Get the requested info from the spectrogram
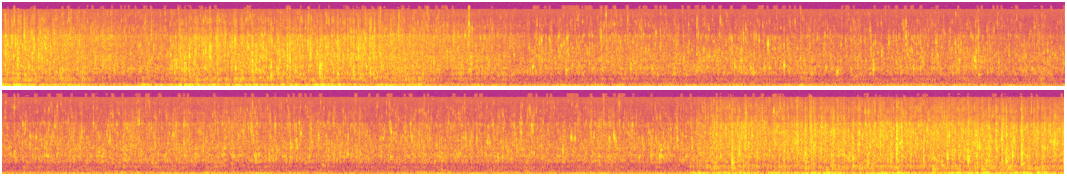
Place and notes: Mogán, Las Palmas, Gran Canaria, water in a pipe
water running down through a pipe from a mountain waterbank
